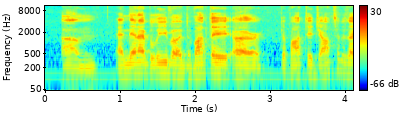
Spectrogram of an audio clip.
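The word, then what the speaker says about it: Diontae: And then I believe Devontae Johnson, is that how you say his name? Deontay Johnson Yep.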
